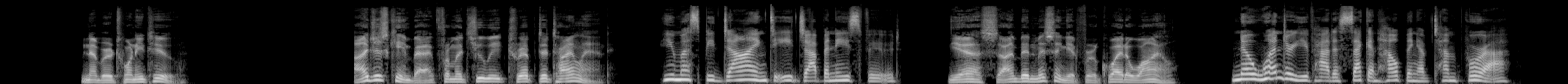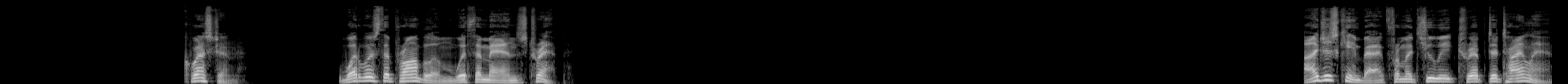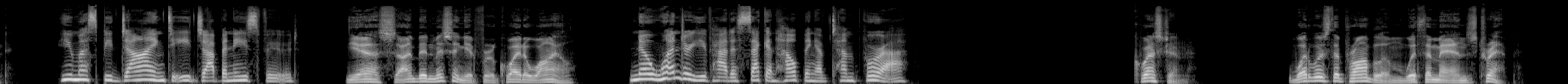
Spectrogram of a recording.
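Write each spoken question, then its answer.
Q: What was the problem with the man's trip?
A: He missed Japanese food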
